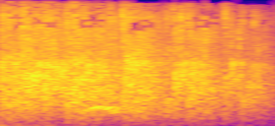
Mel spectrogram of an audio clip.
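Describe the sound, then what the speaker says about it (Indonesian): Loud, dense applause from an audience at a Malang community event, a continuous wash of clapping that tapers slightly toward the end. "Tepuk tangan nih"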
